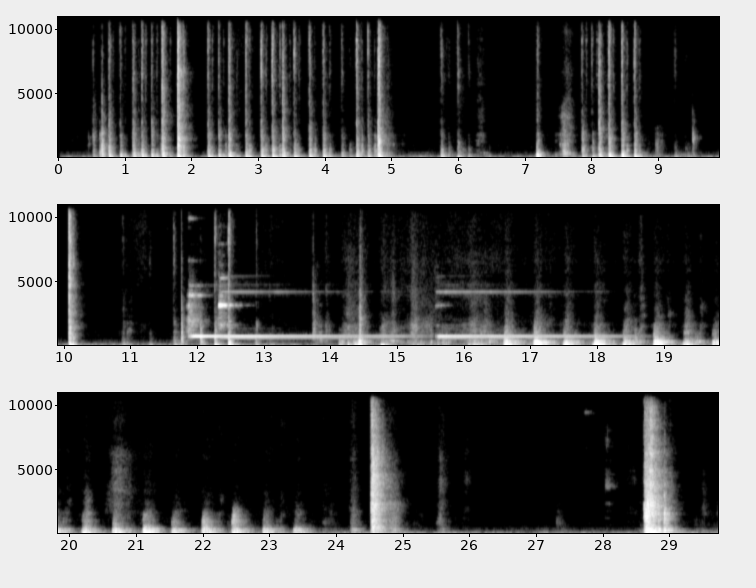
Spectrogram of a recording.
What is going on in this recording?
While I�m typing on the keyboard the bell rang and I went to the door to check and open it and close it after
